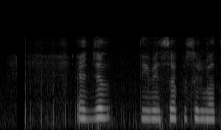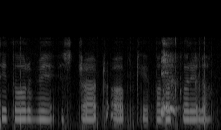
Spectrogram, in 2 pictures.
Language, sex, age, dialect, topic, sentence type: Bhojpuri, female, 18-24, Southern / Standard, banking, statement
